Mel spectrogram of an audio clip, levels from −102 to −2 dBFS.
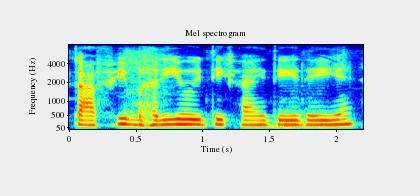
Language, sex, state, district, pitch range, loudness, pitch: Hindi, female, Bihar, Patna, 160-175 Hz, -20 LUFS, 165 Hz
